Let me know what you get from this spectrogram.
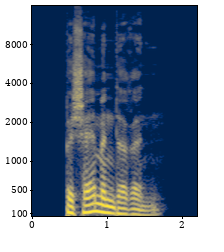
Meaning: inflection of beschämend: 1. strong genitive masculine/neuter singular comparative degree 2. weak/mixed genitive/dative all-gender singular comparative degree
- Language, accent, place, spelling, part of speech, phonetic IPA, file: German, Germany, Berlin, beschämenderen, adjective, [bəˈʃɛːməndəʁən], De-beschämenderen.ogg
